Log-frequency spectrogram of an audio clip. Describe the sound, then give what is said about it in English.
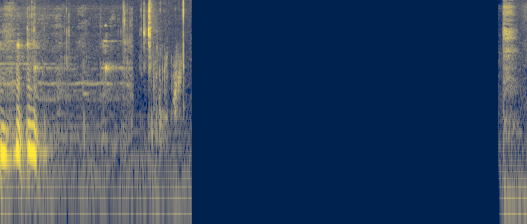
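A sip of Electra Moscato wine by Quady, with wet slurping and mouth sounds for about two seconds, followed by sudden silence and then a faint return of noise. “So I'm going to go ahead and take my sip and then we're going to get with this conversation.”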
